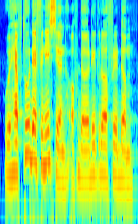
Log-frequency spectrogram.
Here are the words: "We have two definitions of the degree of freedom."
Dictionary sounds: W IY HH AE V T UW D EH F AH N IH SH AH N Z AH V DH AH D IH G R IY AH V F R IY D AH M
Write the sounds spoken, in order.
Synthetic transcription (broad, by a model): W IY HH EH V T UW D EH F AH N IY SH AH N AH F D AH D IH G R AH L F R IY D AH M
